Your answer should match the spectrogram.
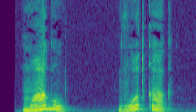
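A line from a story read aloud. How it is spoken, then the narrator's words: Hoarse, strangled voice. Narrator (Russian): сказал он хриплым, сдавленным голосом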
